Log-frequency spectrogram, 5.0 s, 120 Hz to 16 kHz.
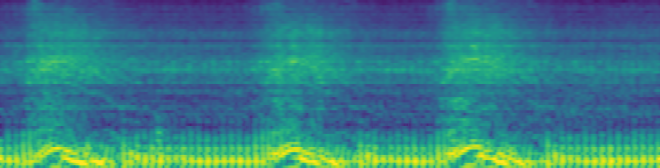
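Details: Triumph Scrambler 400X / Speed 400 single, tagged with recall: steady thumping with a dry clatter on each beat as revs rise and fall, source unclear; abnormal engine noise.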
